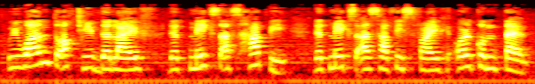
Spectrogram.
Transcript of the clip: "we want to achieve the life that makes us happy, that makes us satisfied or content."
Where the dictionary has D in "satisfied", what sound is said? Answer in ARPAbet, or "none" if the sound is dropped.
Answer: none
